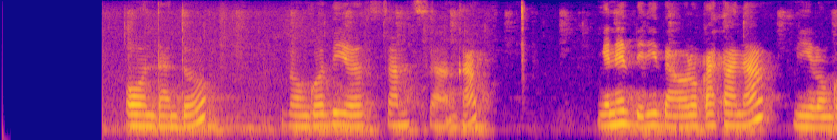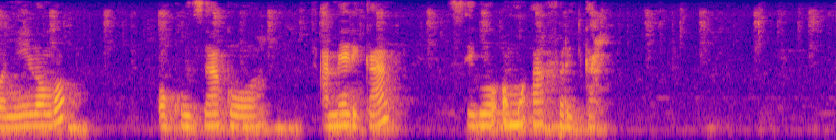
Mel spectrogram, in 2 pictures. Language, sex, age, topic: Oshiwambo, female, 25-35, finance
